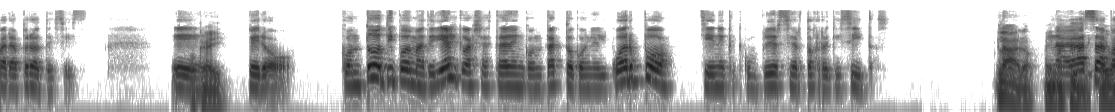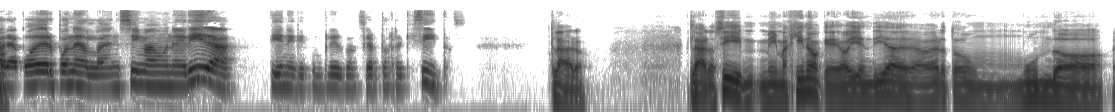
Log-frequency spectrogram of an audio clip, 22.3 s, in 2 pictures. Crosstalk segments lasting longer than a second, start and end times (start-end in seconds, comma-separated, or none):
9.9-11.3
